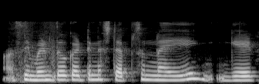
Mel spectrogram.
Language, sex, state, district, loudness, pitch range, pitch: Telugu, female, Andhra Pradesh, Sri Satya Sai, -15 LUFS, 195-220 Hz, 210 Hz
